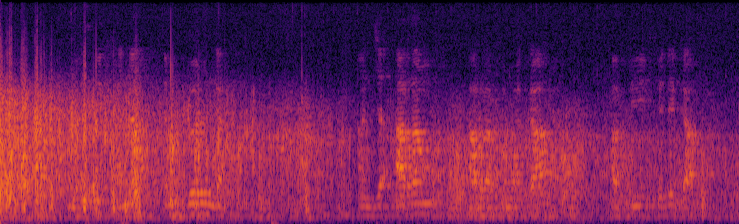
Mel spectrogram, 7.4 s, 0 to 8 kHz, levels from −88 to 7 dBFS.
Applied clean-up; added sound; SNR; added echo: none; Thunder; -4 dB; reverberation time 1.7 s.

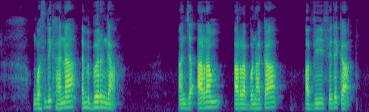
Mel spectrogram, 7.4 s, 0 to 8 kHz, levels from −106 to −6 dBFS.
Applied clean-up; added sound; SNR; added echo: none; none; none; none.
